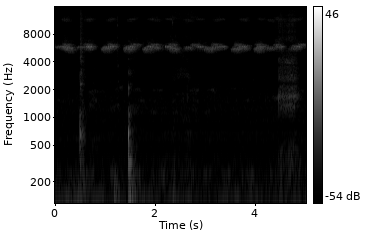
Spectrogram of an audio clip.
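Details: Crickets kept as live feeder insects for a pet leopard gecko, chirping steadily in a high, ringing tone with short pulses repeated about two or three times a second; a few soft knocks and a brief murmur of voices break in.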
